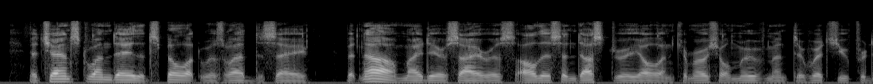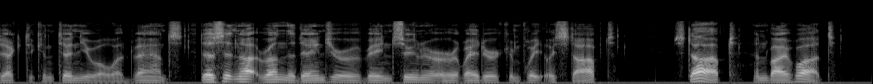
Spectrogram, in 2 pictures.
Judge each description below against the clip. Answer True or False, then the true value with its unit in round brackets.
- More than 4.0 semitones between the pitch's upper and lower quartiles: False (2.9 semitones)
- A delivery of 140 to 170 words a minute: True (155 wpm)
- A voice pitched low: True (95 Hz)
